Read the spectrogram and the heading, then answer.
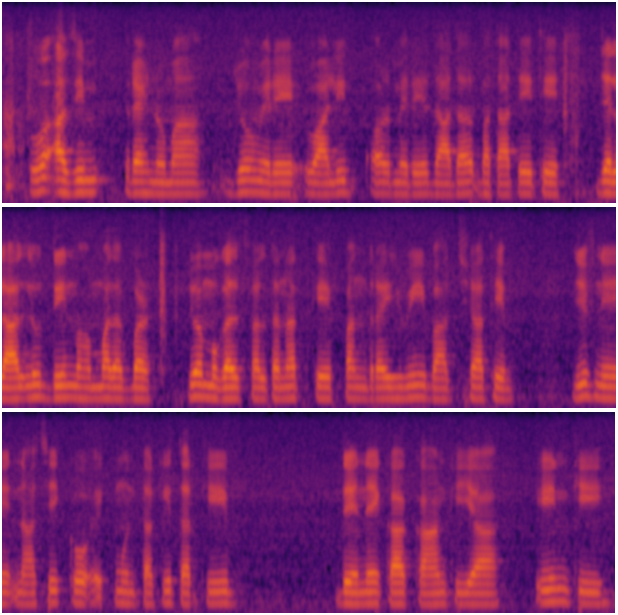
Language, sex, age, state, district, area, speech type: Urdu, male, 18-30, Maharashtra, Nashik, rural, spontaneous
